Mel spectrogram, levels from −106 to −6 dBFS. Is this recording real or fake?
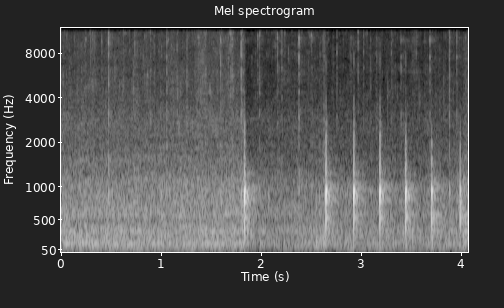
real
